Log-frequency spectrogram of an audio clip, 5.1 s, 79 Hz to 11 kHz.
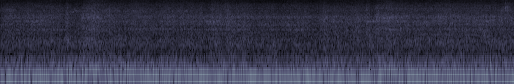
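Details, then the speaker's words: Suzuki GSX-R1000 K1 motorcycle with stock exhaust, riding on MOT day: strong, even low drone rising in pitch as it pulls, no knocks or rattles; healthy engine, though seals leak. "and that stock exhaust sounds good as well like it have a little look at this beauty but yeah I think that's uh it sounds great it really does pull"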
